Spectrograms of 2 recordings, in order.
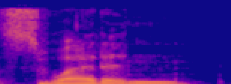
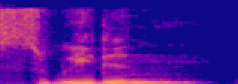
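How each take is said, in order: First: "Sweden" said SWEH-den, with a short e like in "bed"; wrong Sweden. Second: "Sweden" said SWEE-den, with a long ee sound; correct Sweden. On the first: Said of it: "It's not Sweden". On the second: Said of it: "It's Sweden". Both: Shown as a demonstration.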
